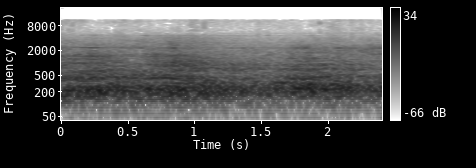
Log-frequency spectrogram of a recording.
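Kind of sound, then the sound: vehicle, airplane flying overhead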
